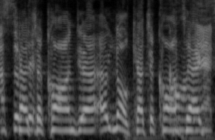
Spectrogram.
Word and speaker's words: cognac: a cognac. No, catch a contact, Cognac. sipping. Cognac. No, he didn't even pronounce it didn't well.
